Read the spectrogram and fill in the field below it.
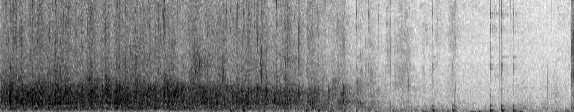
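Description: At a food and agriculture policy summit, a crowd's dense applause rolls on steadily, then thins out and fades to a few scattered individual claps near the end.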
